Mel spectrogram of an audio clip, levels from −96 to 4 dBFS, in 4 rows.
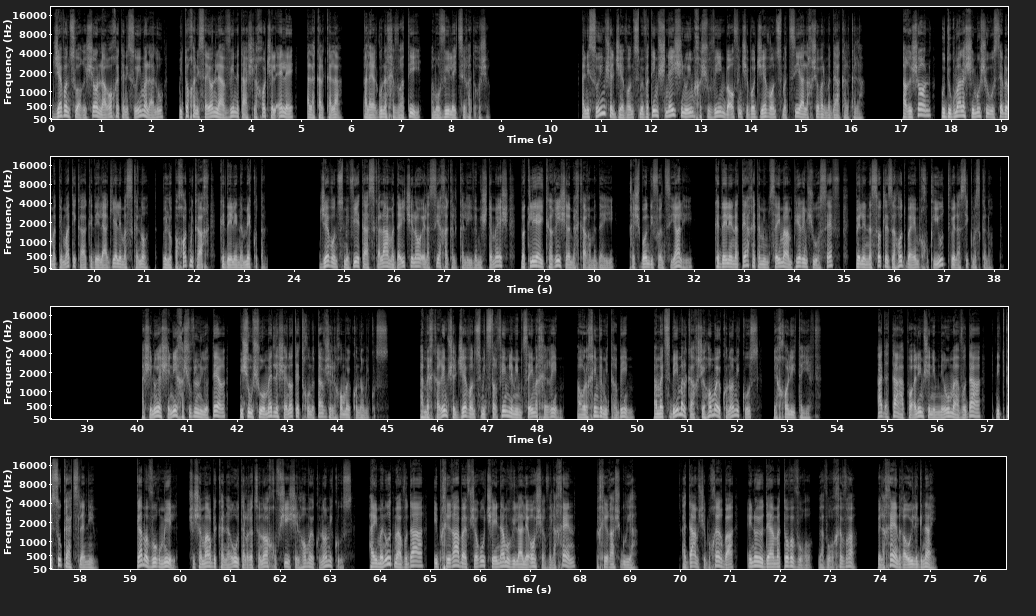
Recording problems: none

